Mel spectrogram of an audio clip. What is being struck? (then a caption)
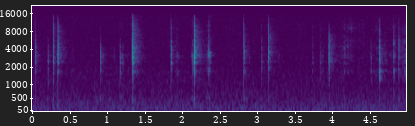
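Clear plastic tape dispenser. A small hand-held clear plastic tape dispenser holding a roll of tape is tapped and clicked with long nails. Sharp, bright plastic clicks and taps come in an irregular rhythm, each dying away almost instantly with almost no low end.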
